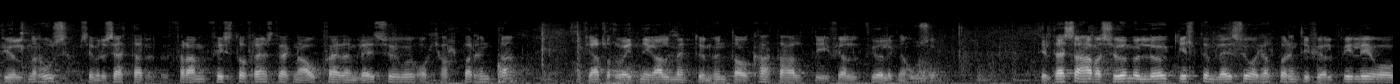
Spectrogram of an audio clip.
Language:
Icelandic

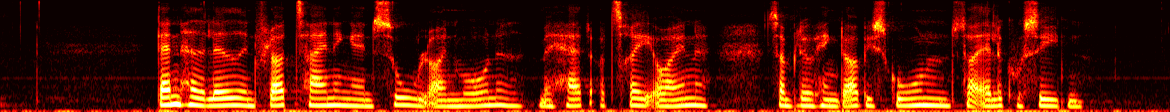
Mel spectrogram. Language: Danish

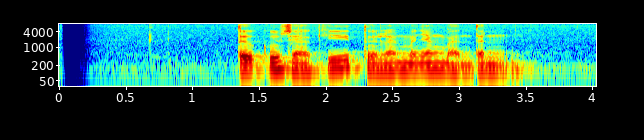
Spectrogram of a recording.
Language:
Javanese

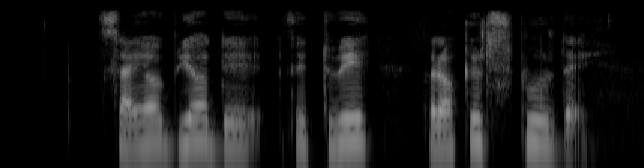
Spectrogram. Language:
Pashto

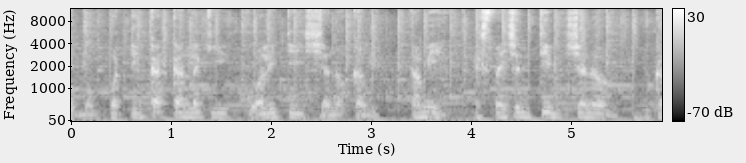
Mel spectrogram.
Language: Malay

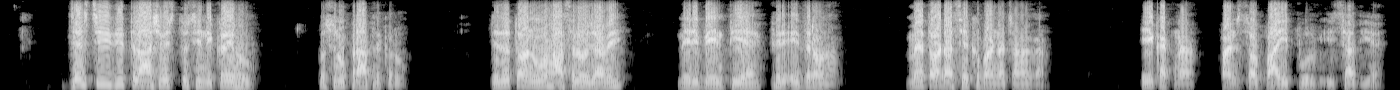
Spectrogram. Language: Punjabi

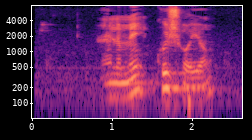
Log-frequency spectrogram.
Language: Loarki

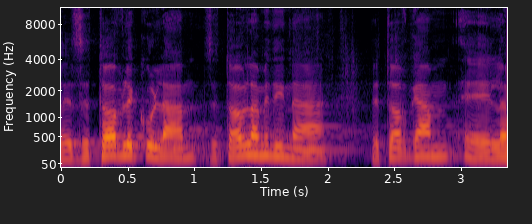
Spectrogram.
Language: Hebrew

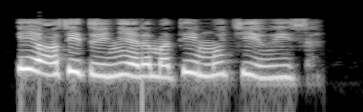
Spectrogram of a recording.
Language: Kalenjin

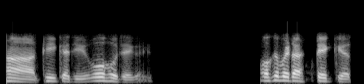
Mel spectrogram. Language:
Punjabi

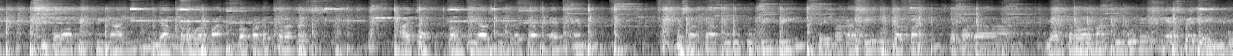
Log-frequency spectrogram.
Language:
Indonesian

